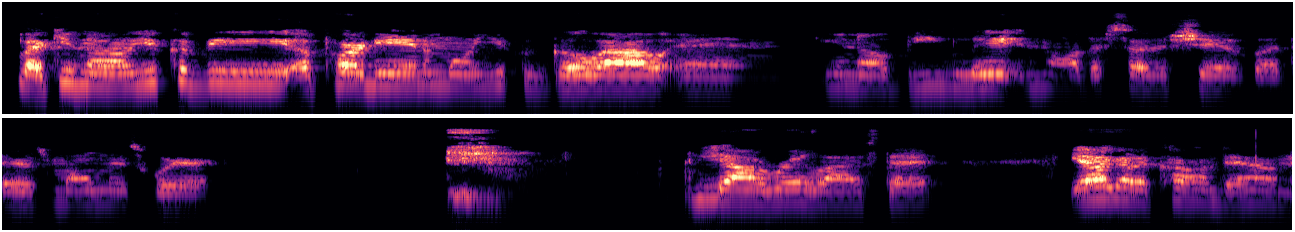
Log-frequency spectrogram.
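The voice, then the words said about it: Hoarse, mostly lost voice. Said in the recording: “Excuse my voice, yo. I'm still getting over COVID, but for some reason my voice is still gone.”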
